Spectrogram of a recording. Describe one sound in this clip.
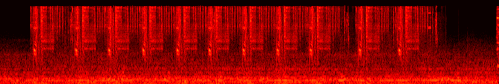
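Soft electronic menu ticks sound at a steady, quick pace.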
